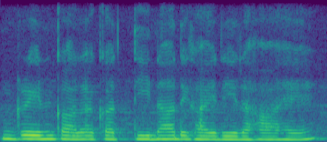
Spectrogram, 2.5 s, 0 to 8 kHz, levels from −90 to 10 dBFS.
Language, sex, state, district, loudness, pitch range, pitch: Hindi, female, Arunachal Pradesh, Lower Dibang Valley, -14 LUFS, 180-195 Hz, 190 Hz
